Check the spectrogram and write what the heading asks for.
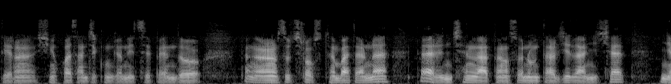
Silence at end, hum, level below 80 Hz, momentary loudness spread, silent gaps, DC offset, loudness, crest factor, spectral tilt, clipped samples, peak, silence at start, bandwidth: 0 s; none; -48 dBFS; 8 LU; none; under 0.1%; -25 LUFS; 22 dB; -5.5 dB/octave; under 0.1%; -2 dBFS; 0 s; 8.4 kHz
